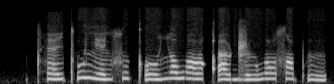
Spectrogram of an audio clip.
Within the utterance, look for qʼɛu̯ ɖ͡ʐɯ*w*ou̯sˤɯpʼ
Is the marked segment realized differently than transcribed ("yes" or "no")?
no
